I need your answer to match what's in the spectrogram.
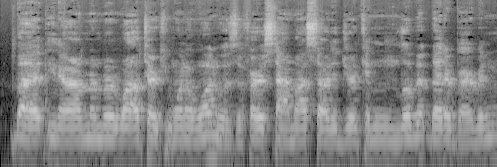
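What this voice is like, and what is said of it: Kentucky Southern American accent. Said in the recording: “I'm about as Kentucky as you come ... a little bit of accent all over the place”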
